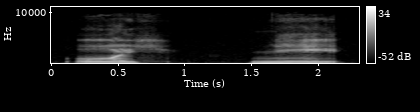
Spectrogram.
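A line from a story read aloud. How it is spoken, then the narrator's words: Groaned. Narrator (Ukrainian): простогнав Гаррі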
